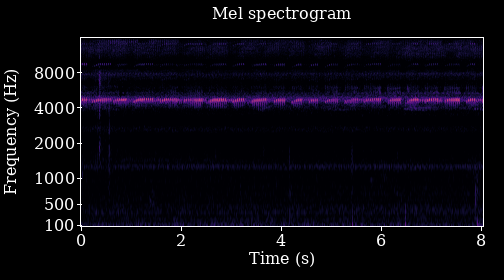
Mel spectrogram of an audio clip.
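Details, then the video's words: Cricket song on a night in the countryside, the high trill broken into regular short bursts about twice each second, with a few faint ticks in the background. "시골의 밤! 귀뚜라미 소리"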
